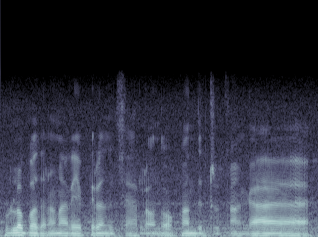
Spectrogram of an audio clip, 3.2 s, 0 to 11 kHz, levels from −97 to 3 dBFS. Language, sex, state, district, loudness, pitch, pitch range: Tamil, male, Tamil Nadu, Namakkal, -21 LUFS, 95 Hz, 90-95 Hz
